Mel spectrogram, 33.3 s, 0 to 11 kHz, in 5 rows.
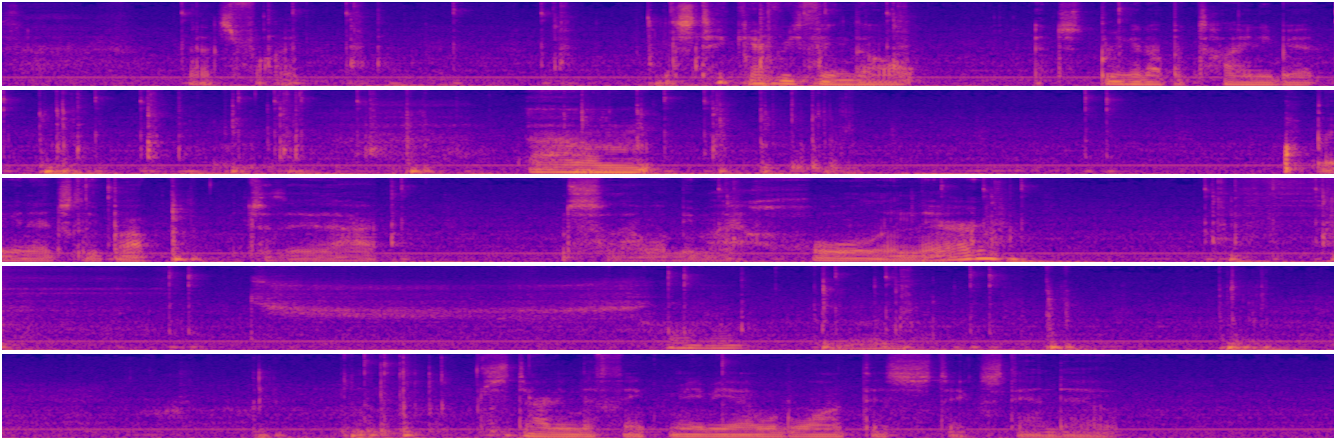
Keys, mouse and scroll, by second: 1.0-1.4 scroll down 2, 1.5 middle click, 1.9-2.8 scroll up 2, 2.2 middle click, 3.3 a, 3.5 scroll down 2, 3.8 shift+middle click, 4.1 middle click, 5.6 click, 7.0 alt+a, 7.1 middle click, 7.6 scroll up 2, 7.8 shift+middle click, 8.1 middle click, 8.7 Tab, 9.0 scroll up 2, 9.6 alt+a, 10.0 shift+middle click, 10.6 ctrl+r, 14.2 Tab, 14.4-14.9 scroll down 3, 15.3 middle click, 17.2-17.9 scroll up 2, 18.0 shift+middle click, 18.4 middle click, 19.7 shift+middle click, 23.8-24.1 scroll down 1, 24.1 shift+middle click, 24.8 click, 25.2 Tab, 26.2 alt+a, 27.9 2, 28.5 alt+shift+click, 29.4 scroll down 1, 30.2 click.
